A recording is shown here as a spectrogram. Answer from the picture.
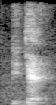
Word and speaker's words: bidet: So let's start first, Joseph, by talking about the correct pronunciation of a bidet. That's how the French call it. You do a French accent, bidet.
